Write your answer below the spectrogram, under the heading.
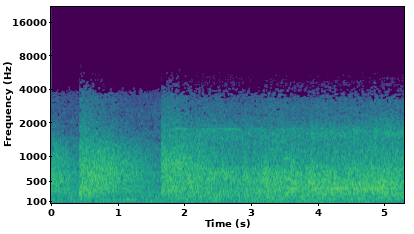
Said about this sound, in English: The big engine approached rapidly, maintaining a steady speed, until one of the wheels exploded the torpedoes.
